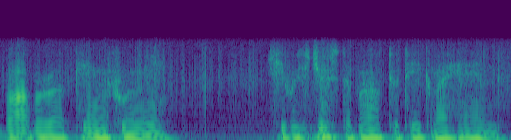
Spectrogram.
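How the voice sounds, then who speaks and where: An actor playing a mournful, weary man fixated on his dead beloved, in subdued, halting 1940s radio acting. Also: fairly low pitch, fairly even intonation, close to an everyday voice. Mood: bitter grief. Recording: muffled, very noisy 1940s radio recording.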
